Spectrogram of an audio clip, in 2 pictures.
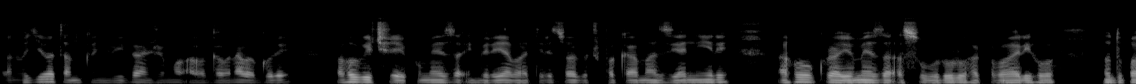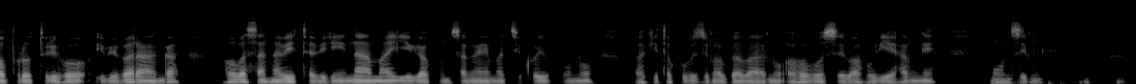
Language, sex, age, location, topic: Kinyarwanda, male, 18-24, Kigali, health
